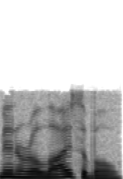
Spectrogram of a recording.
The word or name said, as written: mineralizable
